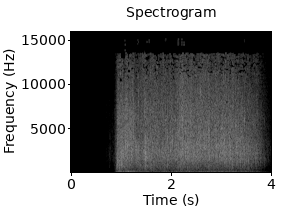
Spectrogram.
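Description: Intro sound effect: a sudden burst of dense noise with a deep low end and a couple of sharp hits near the start. It holds for about three seconds and fades out near the end.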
